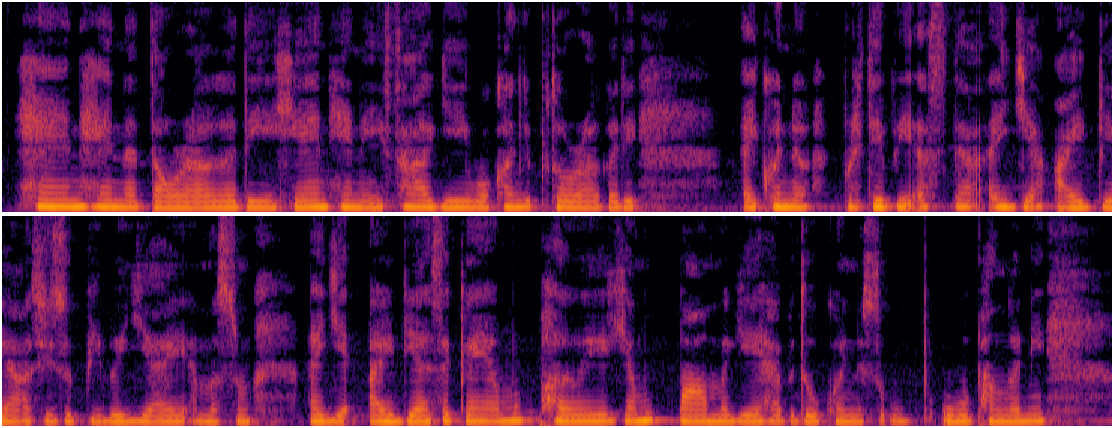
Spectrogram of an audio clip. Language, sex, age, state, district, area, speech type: Manipuri, female, 18-30, Manipur, Chandel, rural, spontaneous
